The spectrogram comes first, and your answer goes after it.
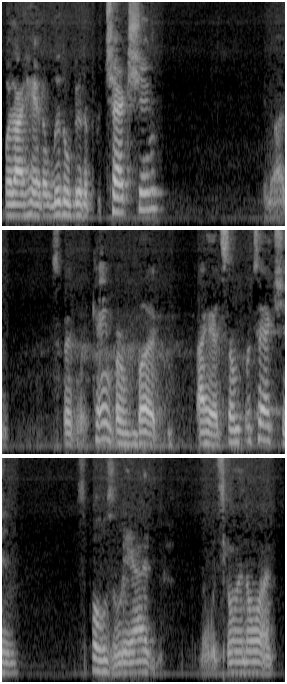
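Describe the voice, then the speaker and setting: This low-voiced woman, a tarot reader with a darkish tone, drifts through a rambling monologue at normal speed, with long pauses, frequent fillers and repeated restarts. She comes across as woozy and breathless over a faint background hiss.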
